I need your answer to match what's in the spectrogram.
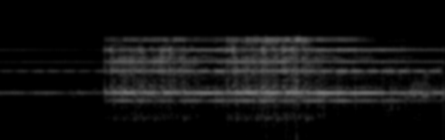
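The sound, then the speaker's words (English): A telephone rings with a bright, trilling electronic bell, loud, starting after a faint steady tone and continuing without pause to the end. “I will just answer the phone and I wonder who it could be.”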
